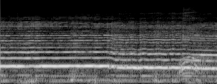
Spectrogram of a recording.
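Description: A young man singing one long, high held note into a microphone over music. The pitch sags slightly about a second in.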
